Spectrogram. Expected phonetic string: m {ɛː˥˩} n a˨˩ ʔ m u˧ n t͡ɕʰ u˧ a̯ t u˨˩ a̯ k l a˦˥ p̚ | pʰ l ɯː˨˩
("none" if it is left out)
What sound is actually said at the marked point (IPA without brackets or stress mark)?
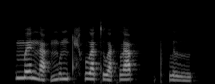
ɛː˥˩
